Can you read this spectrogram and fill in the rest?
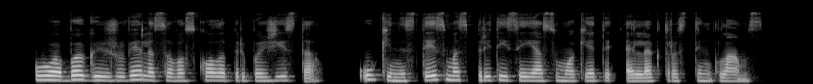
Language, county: Lithuanian, Kaunas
